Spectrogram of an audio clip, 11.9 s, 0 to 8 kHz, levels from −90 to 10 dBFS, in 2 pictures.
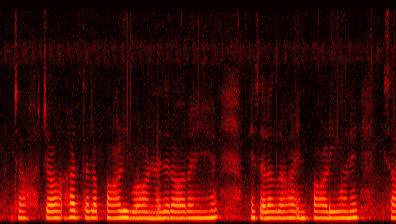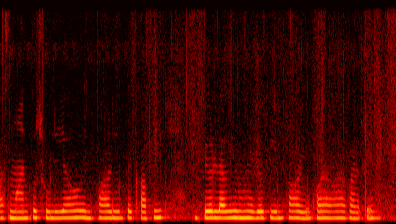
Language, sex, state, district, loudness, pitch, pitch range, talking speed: Hindi, female, Uttarakhand, Uttarkashi, -32 LUFS, 230 Hz, 230-240 Hz, 175 wpm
